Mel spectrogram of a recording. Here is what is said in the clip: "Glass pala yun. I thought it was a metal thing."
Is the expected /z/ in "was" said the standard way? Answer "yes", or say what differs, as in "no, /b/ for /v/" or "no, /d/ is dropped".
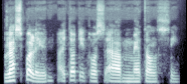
no, /s/ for /z/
